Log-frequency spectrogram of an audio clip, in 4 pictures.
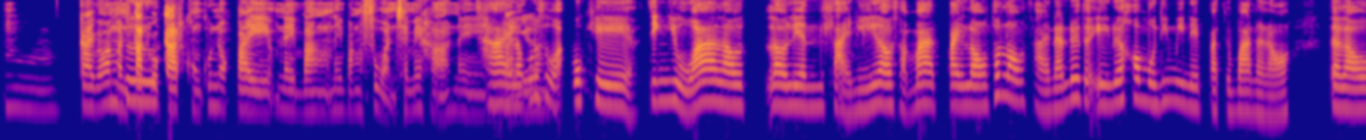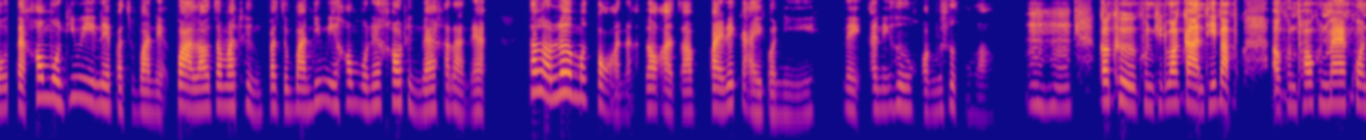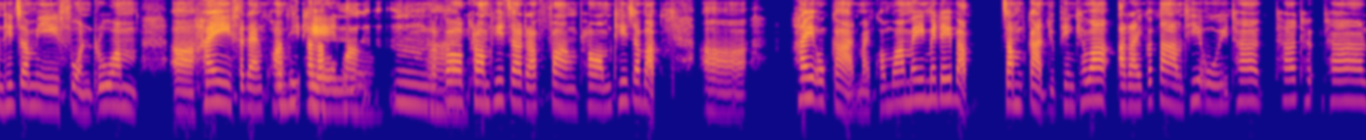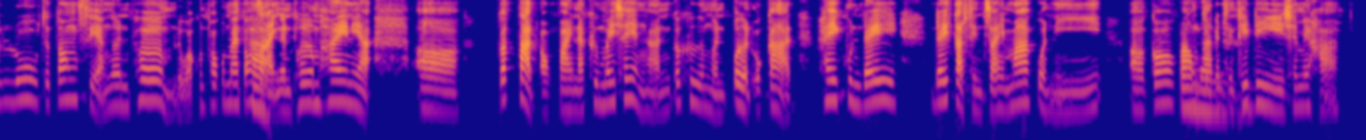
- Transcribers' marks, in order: tapping
- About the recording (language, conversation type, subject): Thai, podcast, มุมมองของพ่อแม่ส่งผลต่อการเรียนของคุณอย่างไรบ้าง?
